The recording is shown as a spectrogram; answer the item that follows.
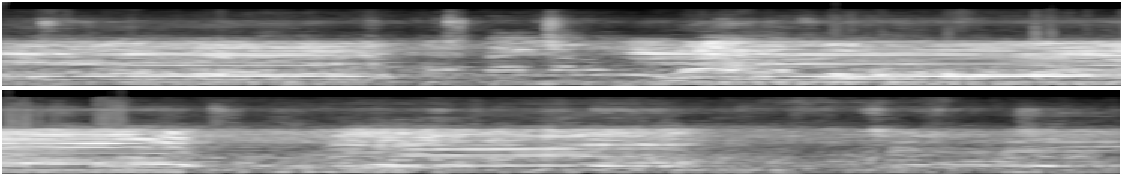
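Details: Market cattle in Jatirogo, Tuban, low and mooing repeatedly: three sustained moos, the middle one longest at about two seconds, against background music and a crowd at the livestock trading ground.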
